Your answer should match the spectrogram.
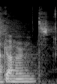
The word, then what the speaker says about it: Garnt: And his name is spelled like Grant, but it's just you invert the A and the R and it's Garnt.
